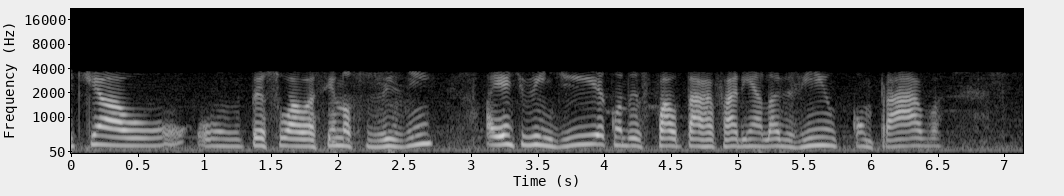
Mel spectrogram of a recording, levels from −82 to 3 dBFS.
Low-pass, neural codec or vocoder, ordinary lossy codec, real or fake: 3.6 kHz; none; none; real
